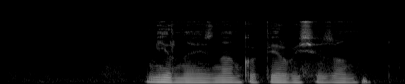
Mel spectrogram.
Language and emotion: Russian, neutral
